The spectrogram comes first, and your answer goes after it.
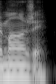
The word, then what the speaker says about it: mangeais: Okay, and it's still pronounced the same, je mangeais.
